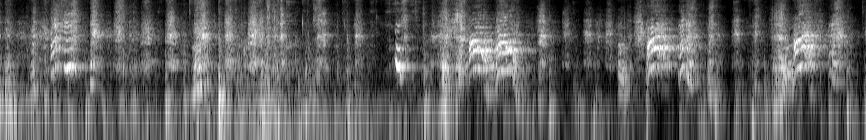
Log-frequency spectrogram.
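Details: Pomeranians barking together in a duet, a continuous stream of high, rasping yaps with a few louder ringing barks standing out, little pause between them.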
